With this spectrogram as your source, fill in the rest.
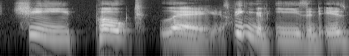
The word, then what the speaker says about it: chipotle: get guacamole or guacamole at chipotle that's right chi pot lay speaking of ease and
